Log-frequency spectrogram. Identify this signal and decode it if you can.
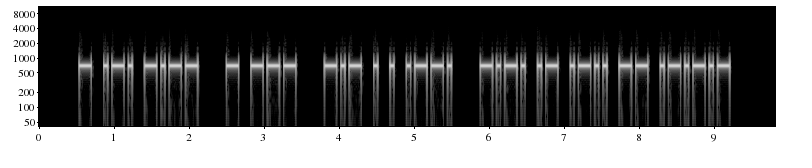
Morse code, heard as a keyed tone, about 21 wpm, 700 Hz. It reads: TRY TO KEEP CALM.
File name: practice / 22wpm / Sentences with 2-Word Phrases - 22wpm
